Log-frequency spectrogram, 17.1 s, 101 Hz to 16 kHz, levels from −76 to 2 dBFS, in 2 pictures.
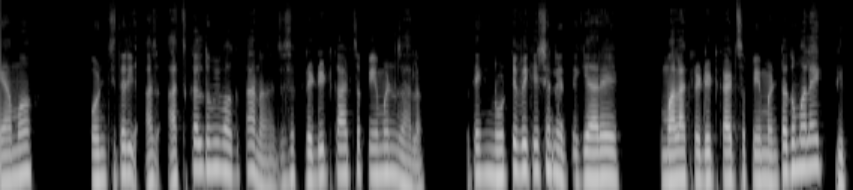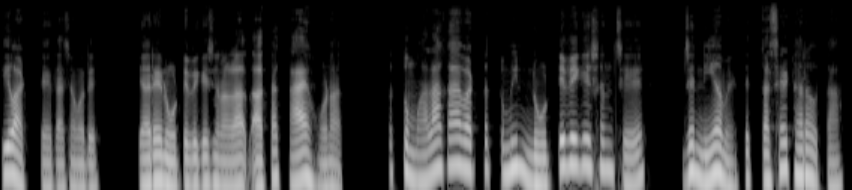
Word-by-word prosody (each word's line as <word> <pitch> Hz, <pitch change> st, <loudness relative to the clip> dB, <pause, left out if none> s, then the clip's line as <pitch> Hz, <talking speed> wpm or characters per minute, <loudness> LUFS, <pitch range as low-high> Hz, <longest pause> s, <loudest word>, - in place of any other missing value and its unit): या 130 Hz, +1 st, +2 dB
मग, 155 Hz, +3 st, +1 dB, 0.6 s
कोणाची 135 Hz, 0 st, -1 dB
तरी 160 Hz, -1 st, +2 dB
आज 130 Hz, +1 st, -2 dB
आजकाल 180 Hz, +7 st, -2 dB
तुम्ही 180 Hz, 0 st, +1 dB
बघता 170 Hz, 0 st, -2 dB
ना, 110 Hz, -6 st, -3 dB
जसं 130 Hz, +4 st, -5 dB
क्रेडिट 145 Hz, +2 st, -1 dB
कार्डचं 155 Hz, +1 st, -2 dB
पेमेंट 155 Hz, 0 st, 0 dB
झालं, 110 Hz, -8 st, -1 dB
तर 105 Hz, -, -21 dB
ते -, -, +1 dB
एक 155 Hz, -, -1 dB
नोटिफिकेशन 170 Hz, +3 st, +1 dB
येतं 135 Hz, -2 st, -2 dB
की 145 Hz, -, +2 dB
अरे 145 Hz, +1 st, +5 dB
तुम्हाला 135 Hz, +1 st, 0 dB
क्रेडिट 140 Hz, -1 st, 0 dB
कार्डचं 140 Hz, +1 st, 0 dB
पेमेंट. 135 Hz, -1 st, 0 dB
तर 165 Hz, -, +2 dB
तुम्हाला 190 Hz, +2 st, +3 dB
एक 200 Hz, -, -1 dB
भीती 130 Hz, +6 st, 0 dB
वाटते 115 Hz, -7 st, 0 dB
त्याच्यामध्ये 105 Hz, 0 st, -4 dB
की 110 Hz, +3 st, -12 dB
अरे 125 Hz, +3 st, +5 dB
नोटिफिकेशन 120 Hz, +1 st, +1 dB
आला, 115 Hz, +2 st, +2 dB
आता 110 Hz, +6 st, +1 dB
काय 135 Hz, 0 st, +2 dB
होणार? 105 Hz, -1 st, -2 dB, 0.5 s
तर -, -, -8 dB
तुम्हाला 145 Hz, +2 st, +2 dB
काय 200 Hz, +2 st, +1 dB
वाटतं 180 Hz, -1 st, 0 dB
तुम्ही 170 Hz, +4 st, +3 dB
नोटिफिकेशनचे 175 Hz, -, +1 dB, 0.4 s
जे 170 Hz, -, +4 dB
नियम 150 Hz, -1 st, +5 dB
आहे 110 Hz, -, -1 dB
ते -, -, -2 dB
कसे 135 Hz, +7 st, +1 dB
ठरवता? 140 Hz, -9 st, +1 dB
140 Hz, 175 wpm, -25 LUFS, 125-165 Hz, 0.6 s, अरे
